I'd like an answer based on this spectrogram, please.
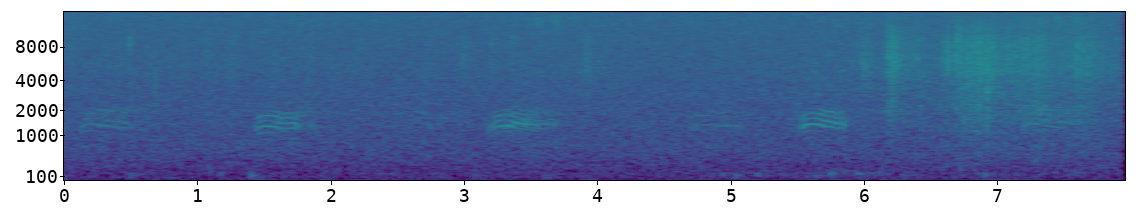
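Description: A bird calling over and over, short calls coming every second or two. About six seconds in there is a brief rustle, such as leaves or brush being disturbed.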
